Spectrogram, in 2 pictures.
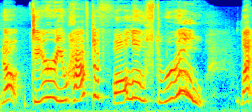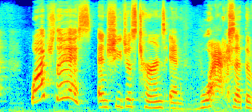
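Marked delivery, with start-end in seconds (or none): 0.0-4.3 very high-pitched, loud yell projected far. Voicing a character calling to an ally across the stage: character yelling. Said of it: "you hear her yell from across the stage".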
